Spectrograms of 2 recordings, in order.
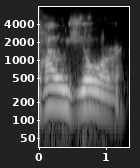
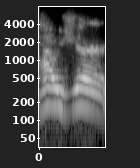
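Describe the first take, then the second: First: 'Your' has a full vowel before the R. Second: 'Your' is reduced to a schwa before the R. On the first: "So you're doing it with the O R combination" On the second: "schwa R"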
